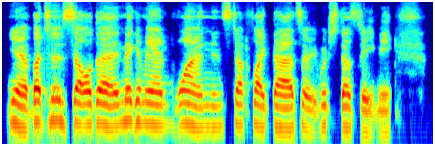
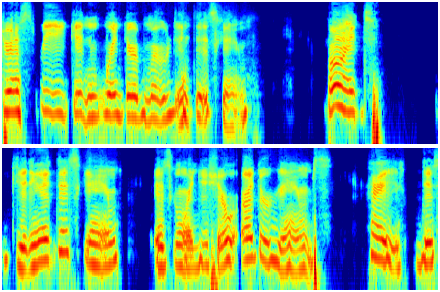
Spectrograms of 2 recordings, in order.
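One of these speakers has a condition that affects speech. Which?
The second: spinal muscular atrophy; type 2, since childhood.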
